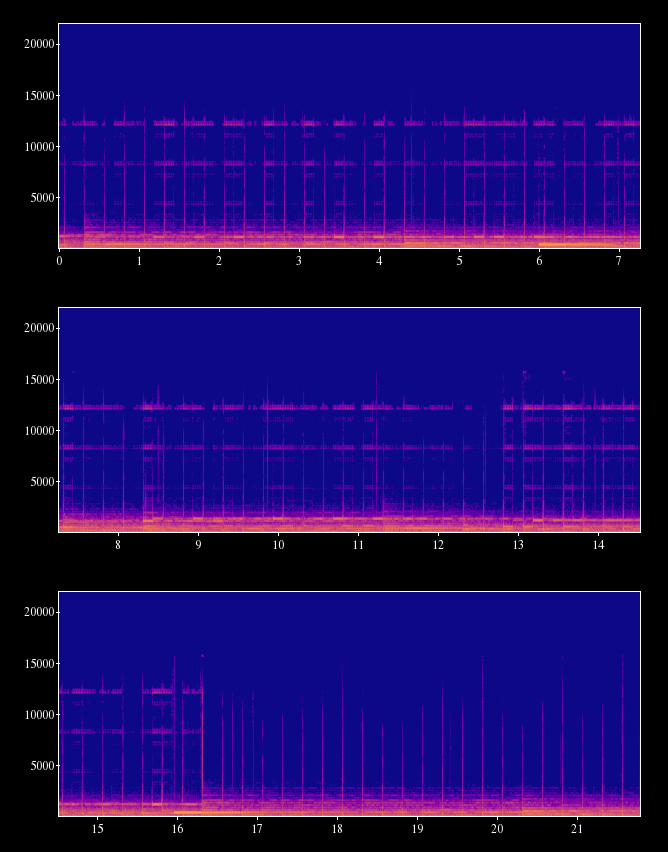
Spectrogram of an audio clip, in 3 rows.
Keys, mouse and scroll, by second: 0.0 shift+s, 1.2 click, 2.2 a, 3.0 n, 7.2 click, 8.7 n, 9.0 KP_3, 9.2 z, 9.5 click, 12.0 click, 15.7 t, 16.1 click, 17.7 t, 19.1 r, 19.9 s, 20.8 s.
